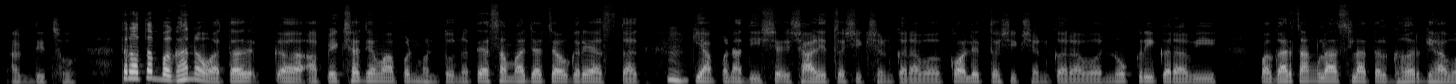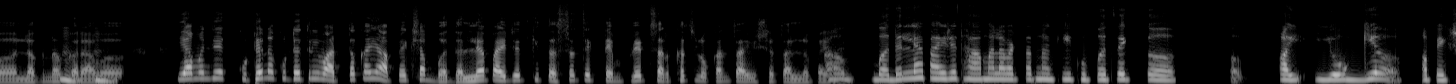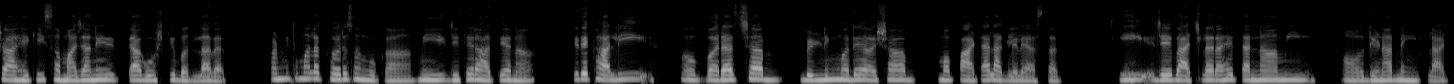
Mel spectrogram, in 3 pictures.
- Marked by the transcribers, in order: static; other background noise; tapping
- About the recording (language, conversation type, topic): Marathi, podcast, इतरांच्या अपेक्षा तुम्ही कशा प्रकारे हाताळता?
